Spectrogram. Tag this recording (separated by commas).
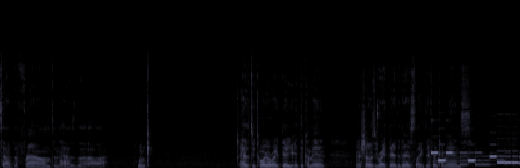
Speech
